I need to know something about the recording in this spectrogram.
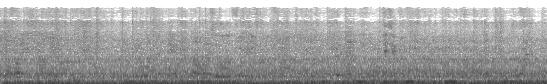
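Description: A vehicle's engine hums steadily while driving along a highway.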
